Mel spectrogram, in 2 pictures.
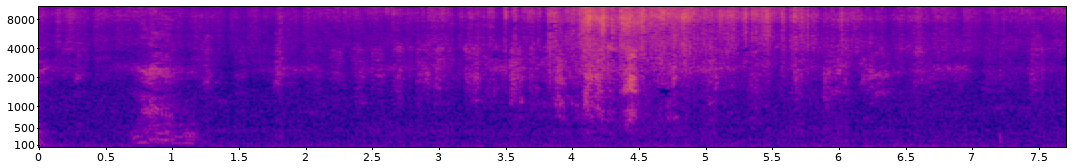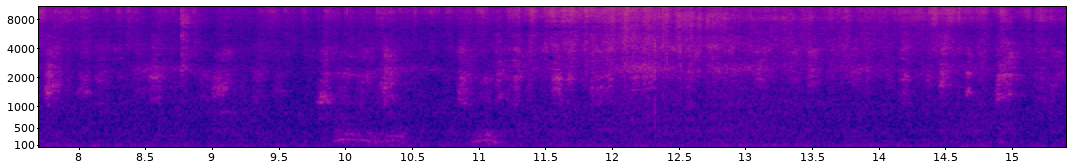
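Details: Two Shiba Inus playing give a few short, harsh grumbles and yelps, separated by quieter stretches.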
